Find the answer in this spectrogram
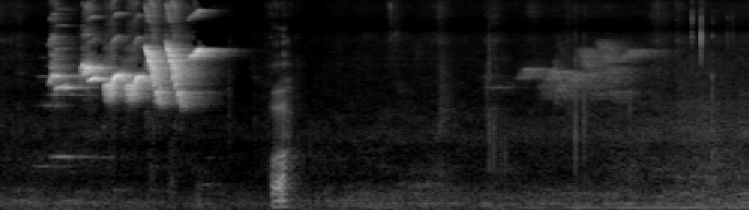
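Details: Caged male Rusty-collared Seedeaters kept indoors, one singing at the front while another answers from the back of the house; a fast burst of high twittering, buzzy notes lasting under two seconds, a sharp click, then faint distant trilling later.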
